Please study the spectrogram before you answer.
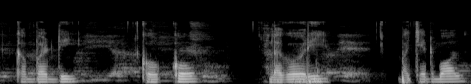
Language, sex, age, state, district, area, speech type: Sanskrit, male, 18-30, Karnataka, Haveri, urban, spontaneous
